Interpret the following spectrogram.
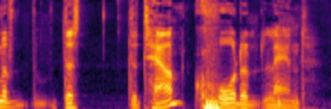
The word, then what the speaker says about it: Coeur d'Alene: Coeur d'Alene. Coeur d'Alene. Coeur d'Alene. Think like French pronunciation.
